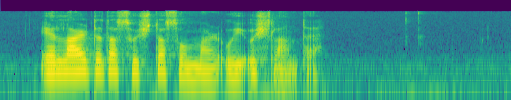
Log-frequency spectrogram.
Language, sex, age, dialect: Faroese, female, 36-60, Norðuroyggjar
